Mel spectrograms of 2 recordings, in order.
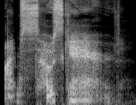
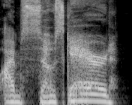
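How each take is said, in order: First: Breathy whisper of fake terror; hushed sarcastic whisper; whispered mock fear. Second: Said in the usual way. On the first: Shown as a demonstration. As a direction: whisper it, pretending to tremble.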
